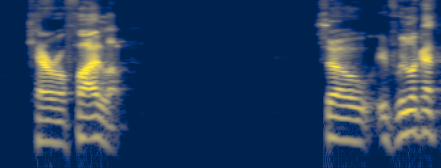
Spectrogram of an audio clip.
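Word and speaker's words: Pterophyllum: terrifiedo so terrify them in this case the p is silent and you just say terra phylum so if we look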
